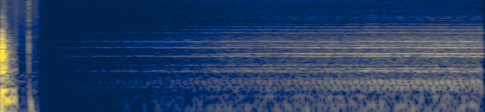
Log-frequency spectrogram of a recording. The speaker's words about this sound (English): It seems to be working for a while until you hear a very real sounding knock on your door.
